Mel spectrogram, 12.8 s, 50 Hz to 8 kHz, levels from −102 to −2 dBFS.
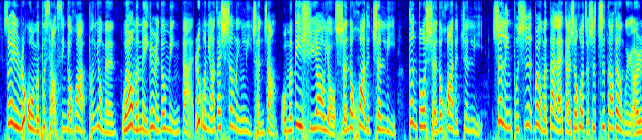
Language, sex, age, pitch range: Chinese, female, 20-39, 235-335 Hz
